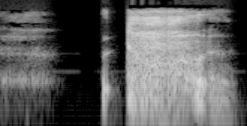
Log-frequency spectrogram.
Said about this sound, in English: Excuse me. I can't stop coughing on you guys. I'm sorry. By the time I reach out for the mute button, it's too late.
